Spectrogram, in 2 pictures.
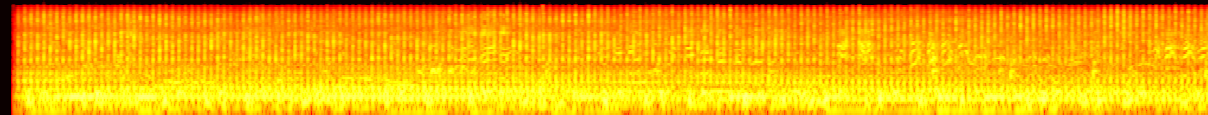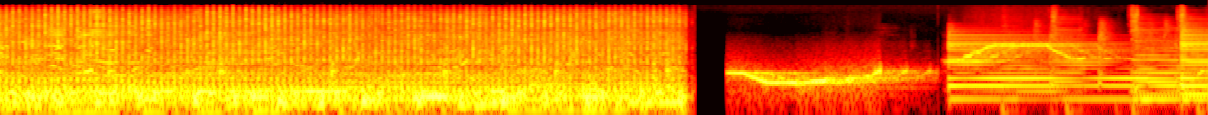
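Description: A dense mix of voices over a steady low hum that cuts off suddenly near the end; then a single sliding tone that dips down and back up, and guitar music starts.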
